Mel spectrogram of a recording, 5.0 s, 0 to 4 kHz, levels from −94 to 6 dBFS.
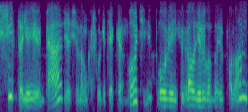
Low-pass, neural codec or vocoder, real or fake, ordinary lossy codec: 3.6 kHz; codec, 16 kHz, 8 kbps, FunCodec, trained on LibriTTS, 25 frames a second; fake; Opus, 16 kbps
